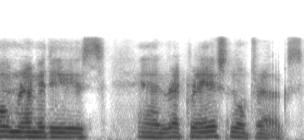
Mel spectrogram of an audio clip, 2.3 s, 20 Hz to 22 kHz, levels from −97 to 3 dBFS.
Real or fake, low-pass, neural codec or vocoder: fake; 7.2 kHz; codec, 16 kHz, 2 kbps, FreqCodec, smaller model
